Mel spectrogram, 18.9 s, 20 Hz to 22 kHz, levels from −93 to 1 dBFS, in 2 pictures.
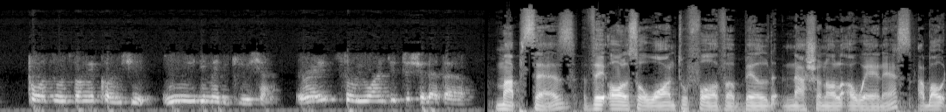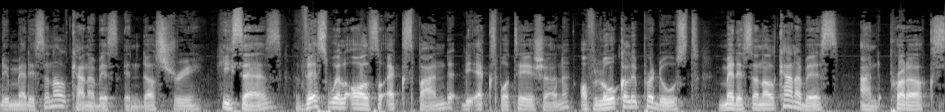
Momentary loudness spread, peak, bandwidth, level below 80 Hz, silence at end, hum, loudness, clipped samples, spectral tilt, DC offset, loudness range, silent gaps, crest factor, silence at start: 10 LU; 0 dBFS; 17 kHz; -36 dBFS; 0 s; none; -16 LUFS; under 0.1%; -5 dB/octave; under 0.1%; 6 LU; none; 16 dB; 0.3 s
